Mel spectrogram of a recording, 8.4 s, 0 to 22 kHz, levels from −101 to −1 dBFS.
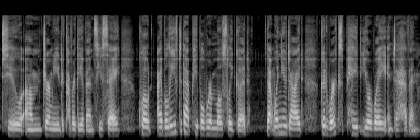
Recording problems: thin; very; fading below 300 Hz

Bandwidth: 13.5 kHz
